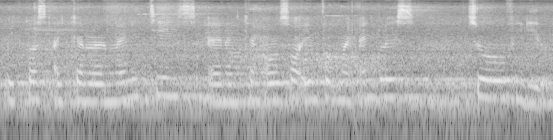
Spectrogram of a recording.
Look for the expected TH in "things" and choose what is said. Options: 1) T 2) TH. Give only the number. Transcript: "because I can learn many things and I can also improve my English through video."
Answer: 1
